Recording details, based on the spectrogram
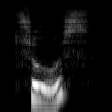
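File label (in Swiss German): "soos", Bas-Rhin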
